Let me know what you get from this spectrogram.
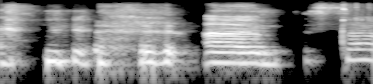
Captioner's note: laughter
